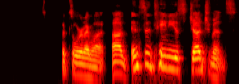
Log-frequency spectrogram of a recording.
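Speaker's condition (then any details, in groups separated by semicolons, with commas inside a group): No condition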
